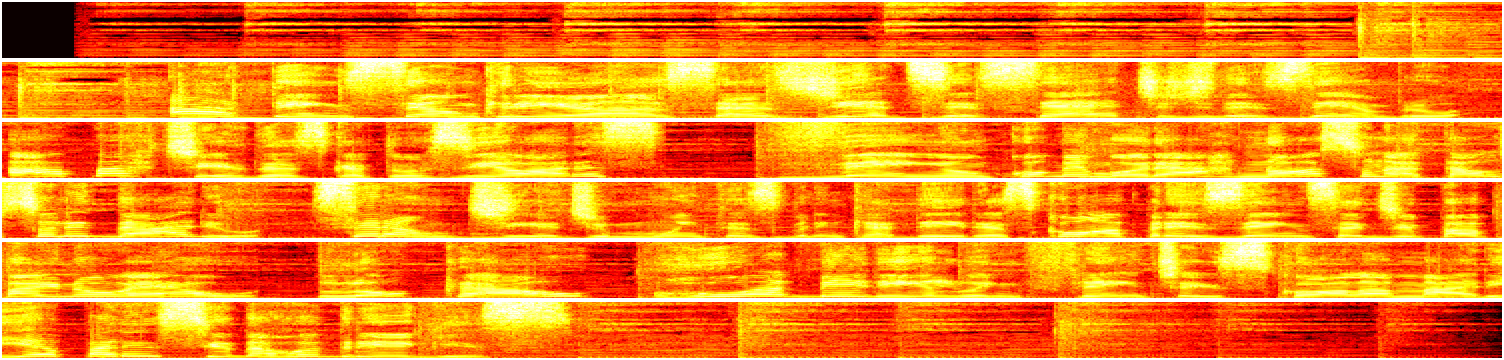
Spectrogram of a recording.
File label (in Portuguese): Spot Simples Natal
